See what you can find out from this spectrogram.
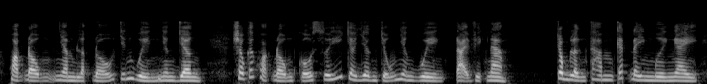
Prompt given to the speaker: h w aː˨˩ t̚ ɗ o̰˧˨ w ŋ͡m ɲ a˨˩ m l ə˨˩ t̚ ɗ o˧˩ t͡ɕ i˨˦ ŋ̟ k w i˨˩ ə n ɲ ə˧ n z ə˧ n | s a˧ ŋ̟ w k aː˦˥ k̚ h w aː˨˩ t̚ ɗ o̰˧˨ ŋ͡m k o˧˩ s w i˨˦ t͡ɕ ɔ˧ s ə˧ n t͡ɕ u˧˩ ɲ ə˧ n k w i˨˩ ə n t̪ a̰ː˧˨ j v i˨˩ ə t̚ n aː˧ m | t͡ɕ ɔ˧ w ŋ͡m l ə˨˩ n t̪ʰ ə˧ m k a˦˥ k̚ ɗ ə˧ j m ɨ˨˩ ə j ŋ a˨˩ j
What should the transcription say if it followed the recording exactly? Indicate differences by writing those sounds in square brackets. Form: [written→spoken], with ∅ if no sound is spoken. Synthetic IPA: h w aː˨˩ t̚ ɗ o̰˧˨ w ŋ͡m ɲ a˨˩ m l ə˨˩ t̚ ɗ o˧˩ t͡ɕ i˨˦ ŋ̟ k w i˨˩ ə n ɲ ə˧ n z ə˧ n | s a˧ [ŋ̟→∅] w k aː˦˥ k̚ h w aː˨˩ t̚ ɗ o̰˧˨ ŋ͡m k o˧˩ s w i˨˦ t͡ɕ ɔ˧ [s→z] ə˧ n t͡ɕ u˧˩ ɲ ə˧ n k w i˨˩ ə n t̪ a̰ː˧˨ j v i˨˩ ə t̚ n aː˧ m | t͡ɕ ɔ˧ w ŋ͡m l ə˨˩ n t̪ʰ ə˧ m k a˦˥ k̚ ɗ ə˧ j m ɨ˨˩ ə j ŋ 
